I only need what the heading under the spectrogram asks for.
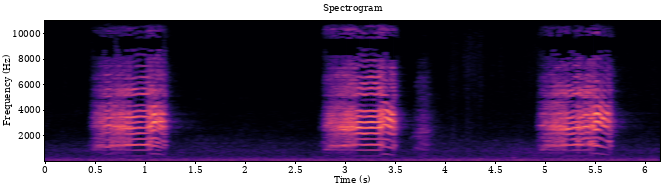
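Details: Wild cockatoo calling: three loud, harsh, raspy screeches, each lasting under a second, repeated roughly every two seconds against a quiet background.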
